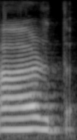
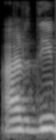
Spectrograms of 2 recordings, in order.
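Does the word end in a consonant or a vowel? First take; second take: consonant; vowel. First: The word ends on the bare consonant. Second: The word ends with an added final vowel. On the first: The speaker calls it right. "কারণ এখানে আমরা থেমে যাব" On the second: The speaker calls it wrong. "আর দি বলবো না"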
